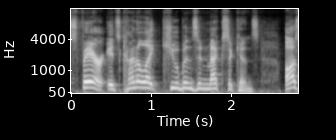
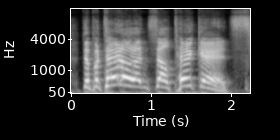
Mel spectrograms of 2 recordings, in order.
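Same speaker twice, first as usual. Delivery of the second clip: yelling, pitched up high; 6 semitones higher than usual. Retelling a performer's bit at DabbleCon, doing the Kevin Brennan impression, yelling. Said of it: "So he's yelling at the potato".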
